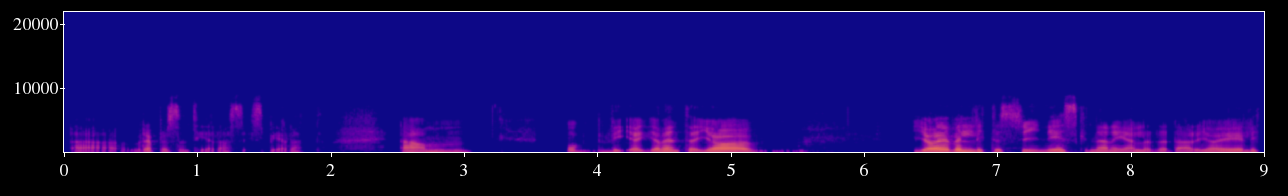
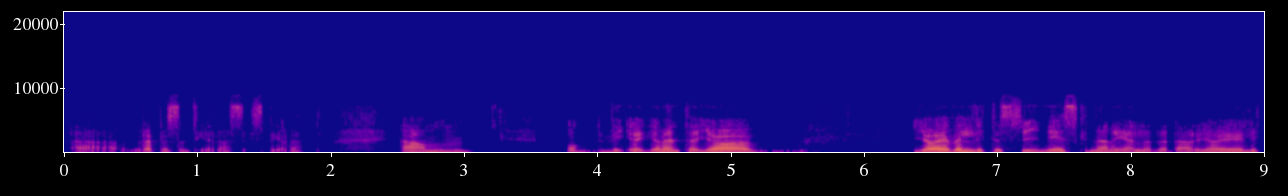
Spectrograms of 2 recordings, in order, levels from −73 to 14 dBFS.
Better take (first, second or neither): first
